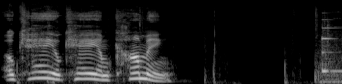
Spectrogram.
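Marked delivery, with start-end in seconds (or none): 0.0-1.7 high, exasperated call to the door; irritated calling out. Acted. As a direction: call out that you're on your way. Roused, shouts toward the door.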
